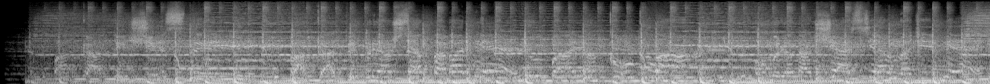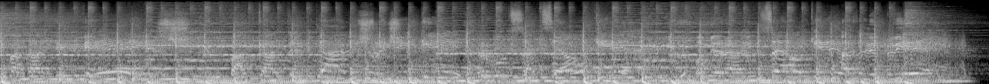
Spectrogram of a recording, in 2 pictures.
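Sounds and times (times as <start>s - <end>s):
ringtone: 0.3s - 19.2s.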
